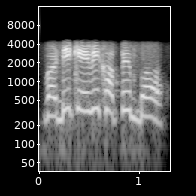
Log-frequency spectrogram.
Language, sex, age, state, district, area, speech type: Sindhi, female, 18-30, Rajasthan, Ajmer, urban, conversation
